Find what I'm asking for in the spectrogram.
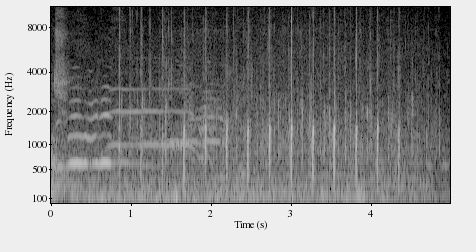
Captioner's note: spectators applauding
